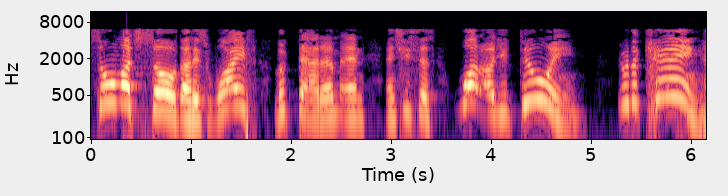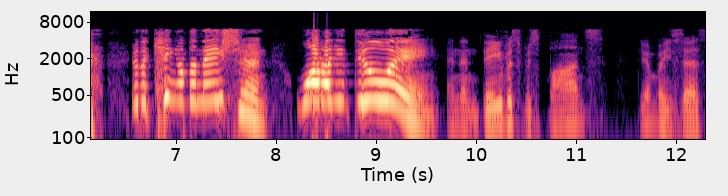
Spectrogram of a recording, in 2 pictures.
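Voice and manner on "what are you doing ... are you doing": high, rising to a loud shout; appalled scolding. Acted. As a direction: scold the king in disbelief. David's wife scolds the dancing king.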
